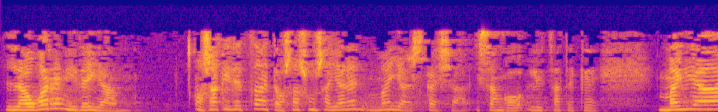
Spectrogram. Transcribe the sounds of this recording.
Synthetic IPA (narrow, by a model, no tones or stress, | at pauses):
lawɣ̞are̞niðe̞ja | o̞sakiðe̞t͡sae̞t̪ao̞sasunsajaɾe̞nmajae̞skajʃaisaŋɡo̞lit͡sat̪e̞ke̞majʎa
